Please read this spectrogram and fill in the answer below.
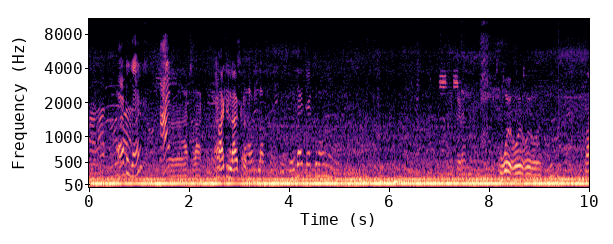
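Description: A steady low engine drone runs without a break, with people talking over it during roughly the first three seconds and again near the end.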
